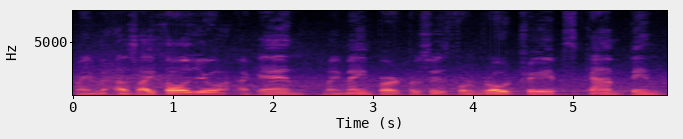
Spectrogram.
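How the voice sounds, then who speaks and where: A man giving a casual product demonstration as a video presenter, talking haltingly and repeating words as he explains. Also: mid-range voice, background noise. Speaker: hobbyist video presenter, truck driver.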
